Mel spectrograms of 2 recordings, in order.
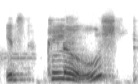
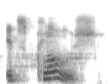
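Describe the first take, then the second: First: The voice rises at the end. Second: The voice falls at the end. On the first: It asks whether something is closed. "naik kan, ... berarti itu adalah ber, bertanya" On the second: It informs that something is closed. "Berarti Miss tuh kasih tahu tutup"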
